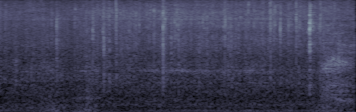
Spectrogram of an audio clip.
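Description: Green onion sizzles steadily in a hot pan of vegan fried rice, a close, even crackle with small pops and occasional utensil scrapes, no voices.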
